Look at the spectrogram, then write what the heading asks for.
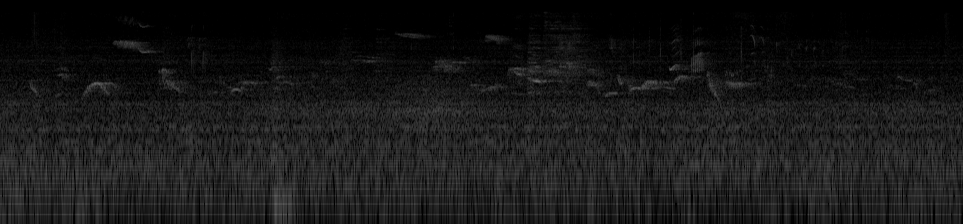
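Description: Songbirds chirping and singing, many short varied chirps and whistles, some sliding in pitch, scattered all through. A steady background hiss of distant environmental noise runs beneath.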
